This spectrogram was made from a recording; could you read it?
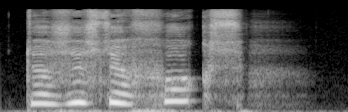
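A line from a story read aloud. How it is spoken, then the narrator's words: Trembling voice. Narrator (German): sagt Larry mit zittriger Stimme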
